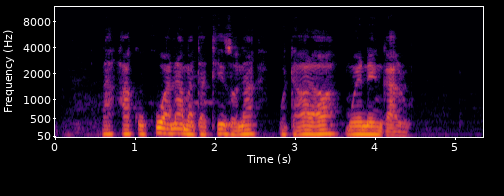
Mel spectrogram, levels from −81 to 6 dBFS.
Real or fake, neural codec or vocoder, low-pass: real; none; 10.8 kHz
